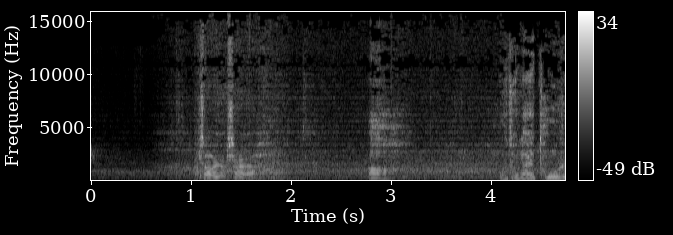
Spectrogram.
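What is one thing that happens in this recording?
A young woman speaks nearby outdoors.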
